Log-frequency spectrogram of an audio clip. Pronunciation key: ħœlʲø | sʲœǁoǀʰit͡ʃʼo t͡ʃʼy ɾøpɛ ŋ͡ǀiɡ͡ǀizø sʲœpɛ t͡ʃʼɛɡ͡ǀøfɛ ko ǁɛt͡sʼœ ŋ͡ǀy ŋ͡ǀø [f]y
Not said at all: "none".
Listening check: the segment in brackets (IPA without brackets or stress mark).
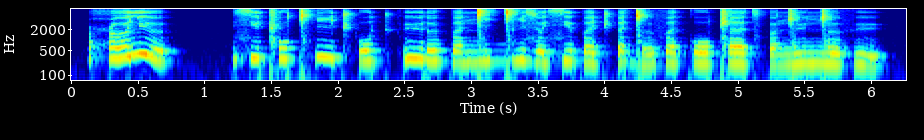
f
